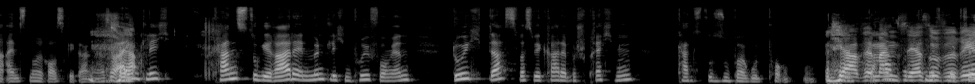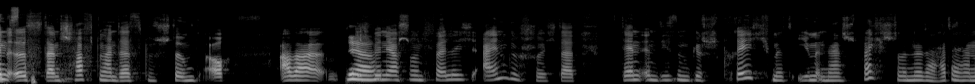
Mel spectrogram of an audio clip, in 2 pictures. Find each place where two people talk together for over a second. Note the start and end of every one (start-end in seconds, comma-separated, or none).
8.3-10.1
